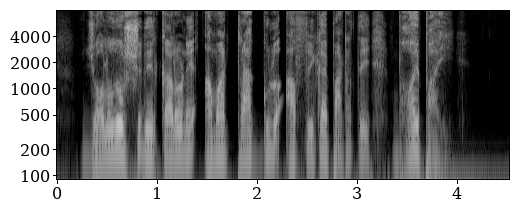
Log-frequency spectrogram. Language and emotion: Bengali, fearful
